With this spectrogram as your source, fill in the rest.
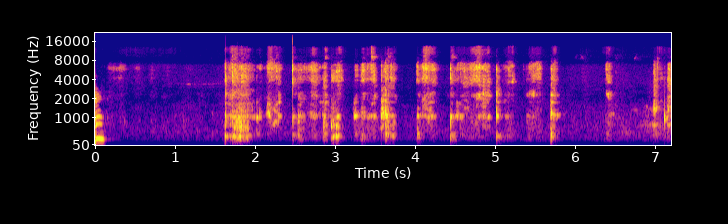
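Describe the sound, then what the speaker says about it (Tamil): Coconut and semolina tumble into a mixer jar in a home kitchen, producing a run of close, clattering metallic pours and scrapes with small taps against the jar. "தேங்காயும் ரவையும் கொட்டிக்கலாம்."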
